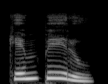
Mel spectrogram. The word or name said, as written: ಕಂಪ್ರ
